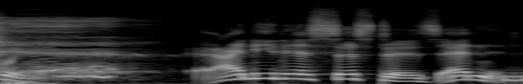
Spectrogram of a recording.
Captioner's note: laughs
